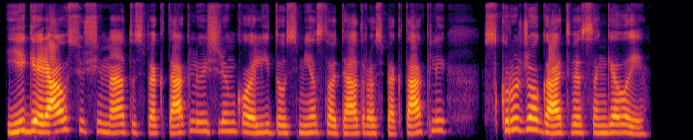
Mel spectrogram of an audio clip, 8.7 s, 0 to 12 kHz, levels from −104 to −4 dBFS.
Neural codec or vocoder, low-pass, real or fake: vocoder, 44.1 kHz, 128 mel bands every 512 samples, BigVGAN v2; 10.8 kHz; fake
